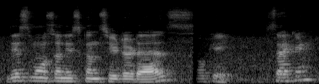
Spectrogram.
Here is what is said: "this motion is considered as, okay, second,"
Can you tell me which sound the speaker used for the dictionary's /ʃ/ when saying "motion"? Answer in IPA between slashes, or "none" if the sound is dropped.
/s/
